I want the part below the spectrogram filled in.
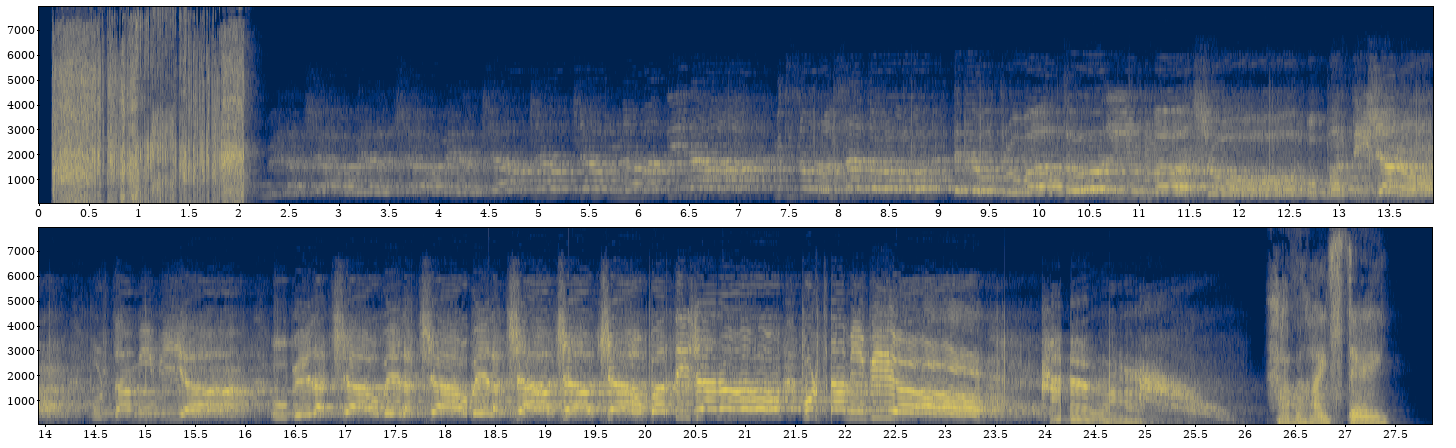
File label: Asian English Ad Binaural; Netflix Money Heist Spotify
